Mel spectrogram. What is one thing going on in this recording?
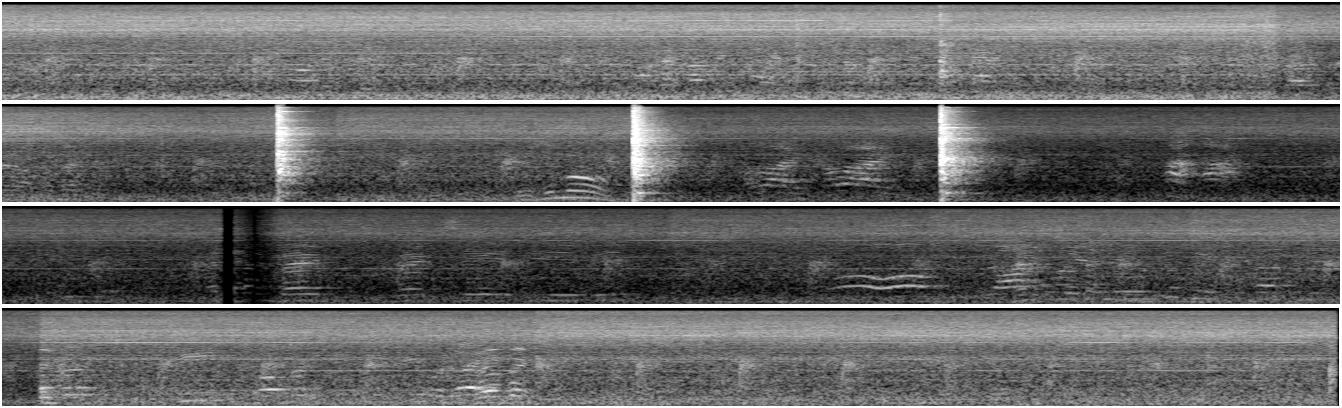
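A printing press machine hums and rumbles steadily.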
